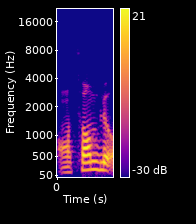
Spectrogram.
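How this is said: The word is pronounced the French way.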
